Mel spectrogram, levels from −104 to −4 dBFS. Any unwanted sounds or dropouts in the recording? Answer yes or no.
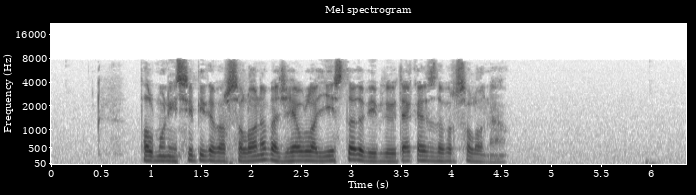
no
